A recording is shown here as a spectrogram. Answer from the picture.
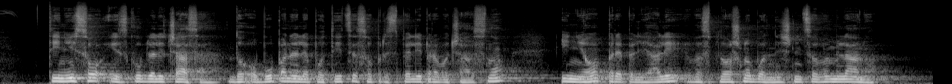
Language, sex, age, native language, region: Slovenian, male, 30-49, Slovenian, Savinja region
